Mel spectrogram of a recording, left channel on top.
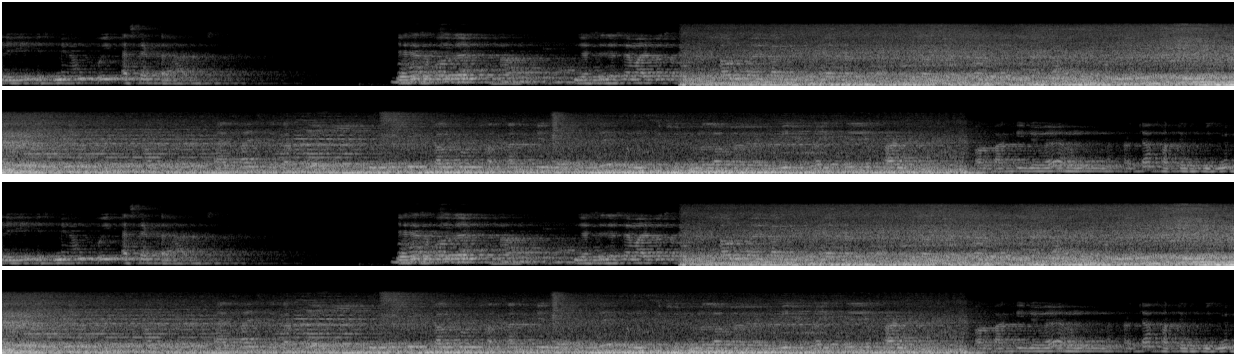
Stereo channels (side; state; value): both; identical; correlation 1.00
